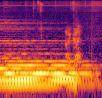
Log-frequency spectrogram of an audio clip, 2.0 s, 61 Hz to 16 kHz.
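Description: Skervesen electric guitar played through a Fractal Axe-FX, ringing an open C major 7 chord (C, E, G, B), the plain C major shape with the first finger lifted. The chord is struck just before and sustains, fading away about one and a half seconds in.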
